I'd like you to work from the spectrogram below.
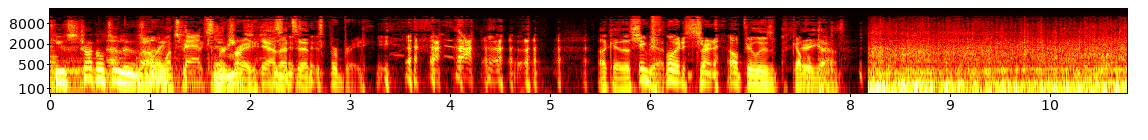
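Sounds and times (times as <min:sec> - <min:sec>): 
speech: 0:00.0 - 0:08.6
laughter: 0:01.0 - 0:06.8
heavy engine rumbling: 0:08.2 - 0:10.7.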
